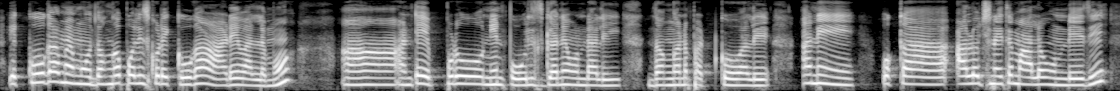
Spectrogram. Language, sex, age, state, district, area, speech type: Telugu, female, 18-30, Andhra Pradesh, Palnadu, rural, spontaneous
